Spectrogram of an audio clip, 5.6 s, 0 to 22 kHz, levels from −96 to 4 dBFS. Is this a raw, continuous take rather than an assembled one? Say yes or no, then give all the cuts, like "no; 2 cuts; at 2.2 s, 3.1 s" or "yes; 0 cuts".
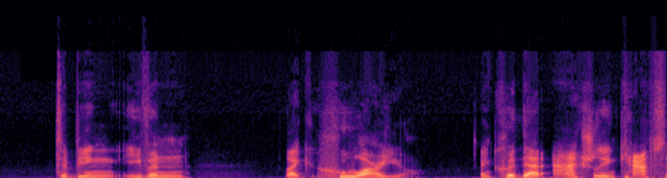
yes; 0 cuts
